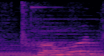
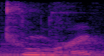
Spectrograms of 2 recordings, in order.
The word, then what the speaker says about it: turmeric: Turmeric is spelled with an R. The R is not optional, so you don't call it turmeric, you call it turmeric.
